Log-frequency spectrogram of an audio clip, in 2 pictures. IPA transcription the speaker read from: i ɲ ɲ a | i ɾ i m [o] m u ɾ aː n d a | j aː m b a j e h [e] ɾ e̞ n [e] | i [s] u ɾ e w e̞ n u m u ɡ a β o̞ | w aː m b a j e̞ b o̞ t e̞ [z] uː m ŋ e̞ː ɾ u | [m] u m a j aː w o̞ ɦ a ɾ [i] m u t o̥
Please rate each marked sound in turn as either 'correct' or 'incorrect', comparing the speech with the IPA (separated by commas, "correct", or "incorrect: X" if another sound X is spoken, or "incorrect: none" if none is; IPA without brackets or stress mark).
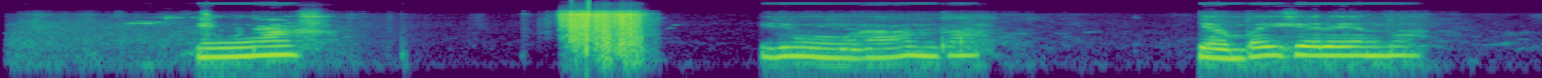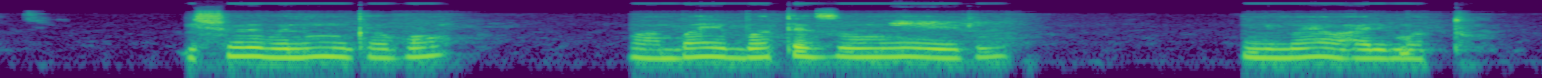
incorrect: u, correct, incorrect: a, incorrect: ʃ, correct, incorrect: ɲ, correct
